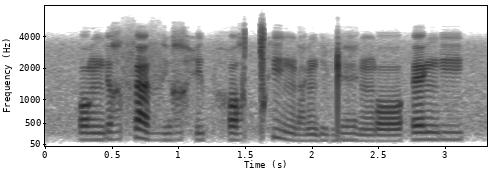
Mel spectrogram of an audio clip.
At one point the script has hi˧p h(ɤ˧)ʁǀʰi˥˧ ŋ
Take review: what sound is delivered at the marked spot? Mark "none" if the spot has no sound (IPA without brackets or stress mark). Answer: ɔ˧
